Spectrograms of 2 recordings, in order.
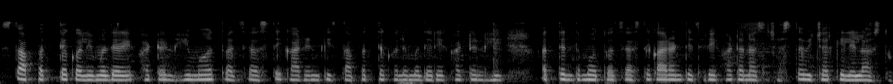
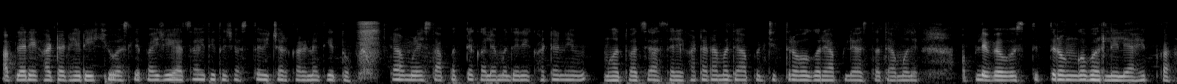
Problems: background sounds at intervals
